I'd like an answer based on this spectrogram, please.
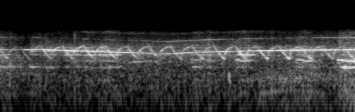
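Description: An emergency vehicle siren in fast yelp mode, sweeping up and down about three times a second, over a long steady chord of held horn-like tones.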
